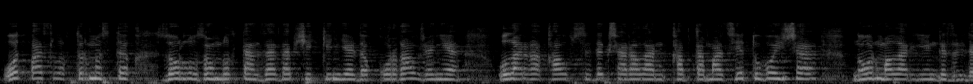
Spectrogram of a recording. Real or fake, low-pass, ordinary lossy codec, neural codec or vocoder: fake; 7.2 kHz; none; vocoder, 24 kHz, 100 mel bands, Vocos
